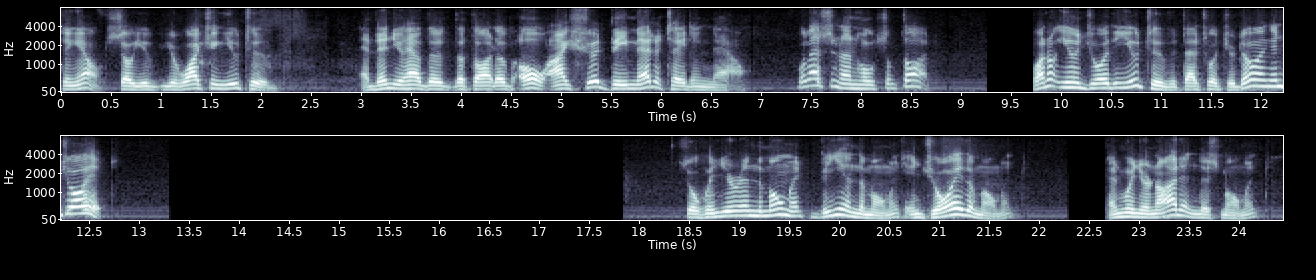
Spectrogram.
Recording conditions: video call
